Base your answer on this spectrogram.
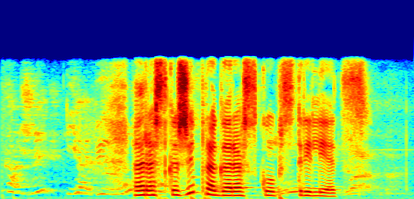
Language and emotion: Russian, positive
